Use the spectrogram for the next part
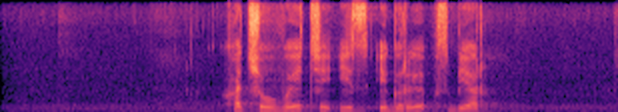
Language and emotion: Russian, neutral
